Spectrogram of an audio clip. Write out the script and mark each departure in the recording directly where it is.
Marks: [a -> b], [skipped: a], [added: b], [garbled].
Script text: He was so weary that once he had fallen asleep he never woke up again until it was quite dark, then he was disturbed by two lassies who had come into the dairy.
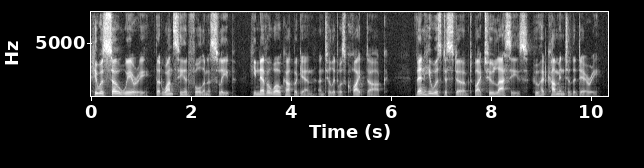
He was so weary that once he had fallen asleep he never woke up again until it was quite dark, then he was disturbed by two lassies who had come into the dairy.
